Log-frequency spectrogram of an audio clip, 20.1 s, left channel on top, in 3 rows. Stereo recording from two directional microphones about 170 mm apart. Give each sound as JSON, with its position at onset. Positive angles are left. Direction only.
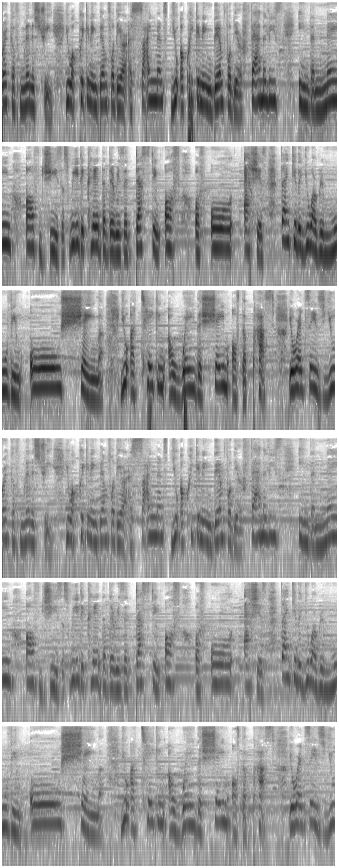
{"t": 0.0, "sound": "speech", "side_deg": 45}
